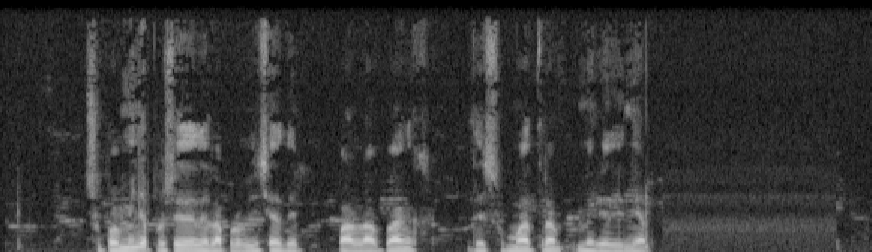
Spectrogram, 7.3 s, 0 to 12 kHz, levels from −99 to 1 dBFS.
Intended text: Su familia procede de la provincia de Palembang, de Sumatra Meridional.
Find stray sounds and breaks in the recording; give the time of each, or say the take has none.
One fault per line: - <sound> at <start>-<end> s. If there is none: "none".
none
